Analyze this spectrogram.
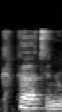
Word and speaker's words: curtain: pronunciations there raise and curtain doesn't have any uh ending stress so curtin raised the black curtain so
